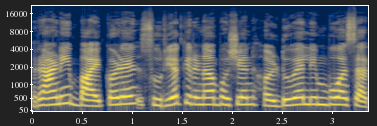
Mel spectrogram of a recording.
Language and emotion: Goan Konkani, neutral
